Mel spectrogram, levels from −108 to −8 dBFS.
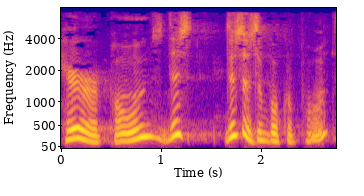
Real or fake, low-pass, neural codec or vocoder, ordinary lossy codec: real; 7.2 kHz; none; MP3, 32 kbps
